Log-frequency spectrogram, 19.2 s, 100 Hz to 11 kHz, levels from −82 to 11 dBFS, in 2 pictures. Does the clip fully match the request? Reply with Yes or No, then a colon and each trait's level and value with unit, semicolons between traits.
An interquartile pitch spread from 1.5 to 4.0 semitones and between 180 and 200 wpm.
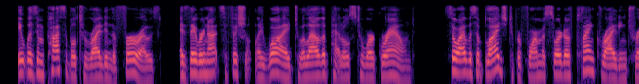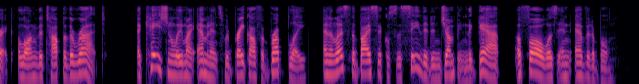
Yes: average, 3.7 semitones; average, 185 wpm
